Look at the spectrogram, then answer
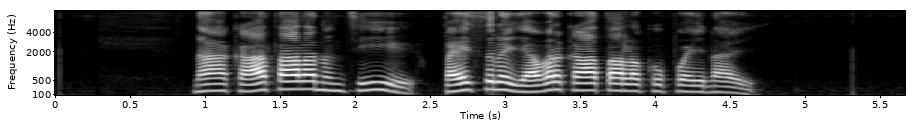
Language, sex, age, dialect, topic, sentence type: Telugu, female, 25-30, Telangana, banking, question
